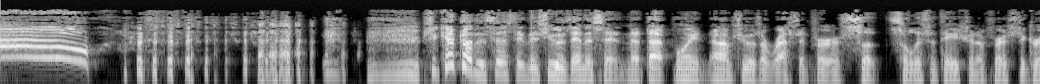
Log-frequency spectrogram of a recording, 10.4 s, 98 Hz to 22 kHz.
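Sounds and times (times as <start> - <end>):
woman screeching: 0.0 - 1.0
woman sobbing: 0.0 - 4.2
laughter: 0.9 - 7.7
speech: 1.4 - 10.3.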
